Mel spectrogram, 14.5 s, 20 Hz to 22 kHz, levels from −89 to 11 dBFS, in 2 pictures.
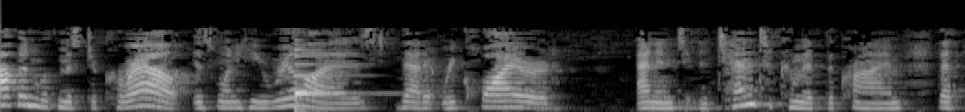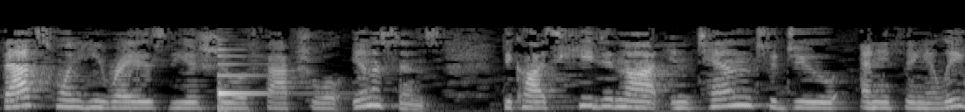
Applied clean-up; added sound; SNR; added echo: classical method log-MMSE.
